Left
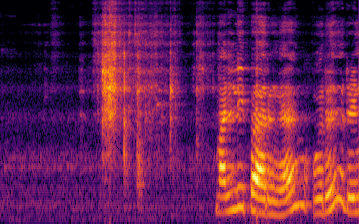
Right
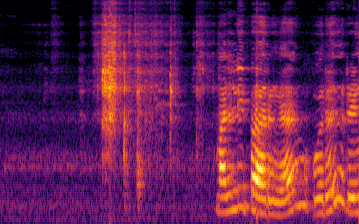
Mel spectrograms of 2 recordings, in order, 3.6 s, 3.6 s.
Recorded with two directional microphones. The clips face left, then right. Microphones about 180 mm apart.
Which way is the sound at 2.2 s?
20° left (ahead or behind).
